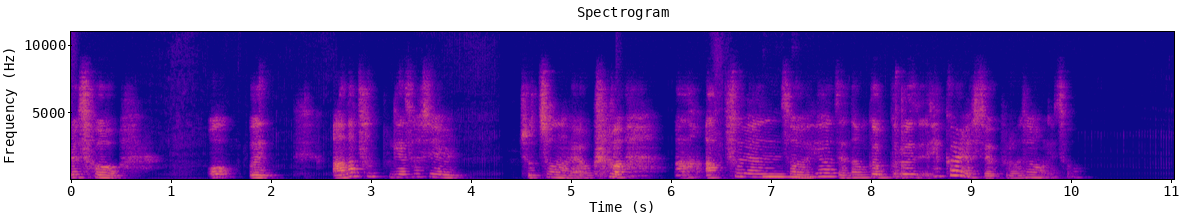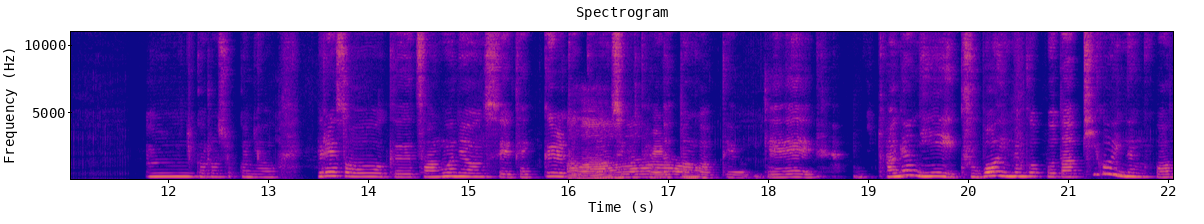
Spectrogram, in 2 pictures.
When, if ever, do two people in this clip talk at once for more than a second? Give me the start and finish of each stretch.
16.0-17.4

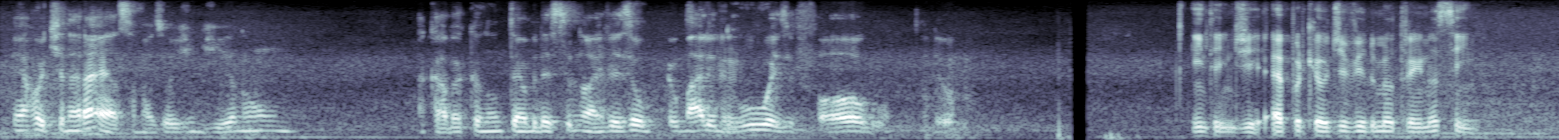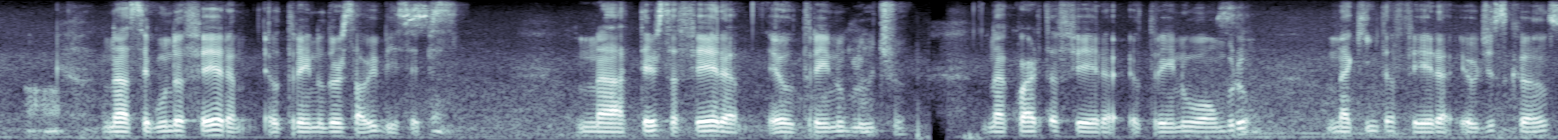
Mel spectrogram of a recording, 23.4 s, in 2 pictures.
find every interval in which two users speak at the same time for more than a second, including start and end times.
none

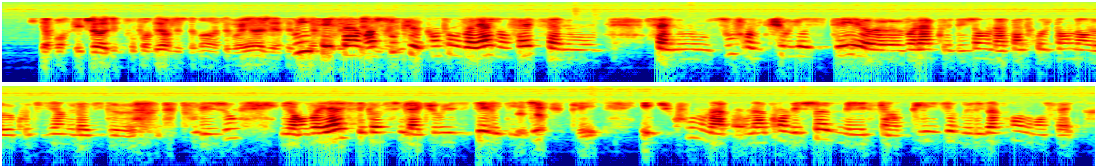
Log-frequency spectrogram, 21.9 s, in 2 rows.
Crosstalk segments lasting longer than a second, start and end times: 2.9-4.1

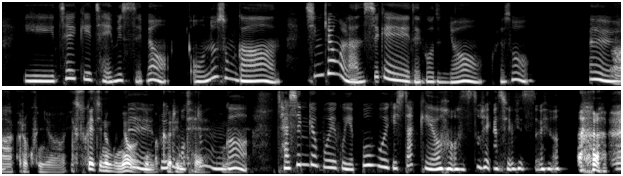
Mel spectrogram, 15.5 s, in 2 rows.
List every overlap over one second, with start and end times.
9.3-10.6

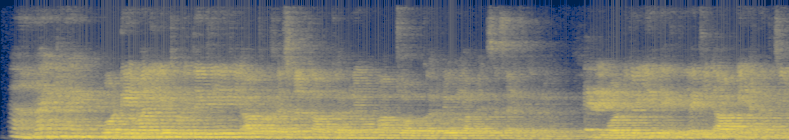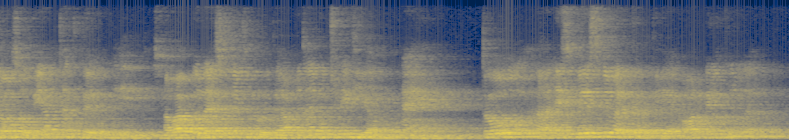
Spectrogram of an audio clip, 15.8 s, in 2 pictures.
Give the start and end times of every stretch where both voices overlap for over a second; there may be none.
none

